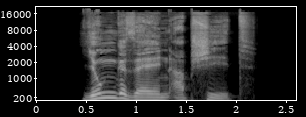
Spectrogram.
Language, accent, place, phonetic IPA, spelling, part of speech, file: German, Germany, Berlin, [ˈjʊŋɡəzɛlənˌʔapʃiːt], Junggesellenabschied, noun, De-Junggesellenabschied.ogg
- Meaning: stag party, bachelor party (party organized for a husband by his, usually only male, friends)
